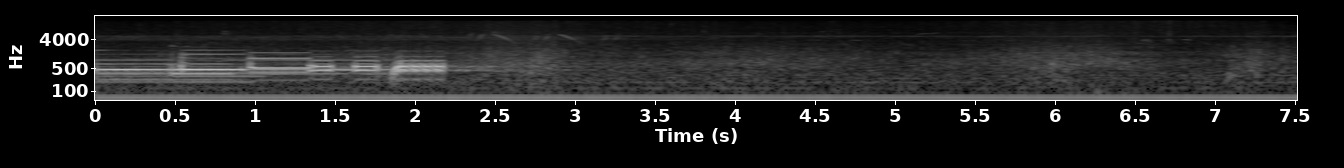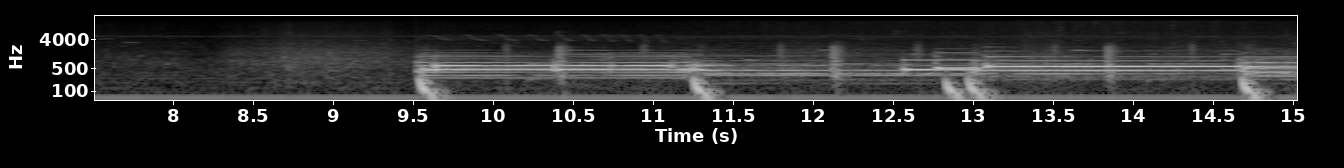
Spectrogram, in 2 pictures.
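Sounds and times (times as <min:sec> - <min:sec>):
sea waves on a beach: 0:00.0 - 0:15.0
chiming music: 0:09.6 - 0:15.0.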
